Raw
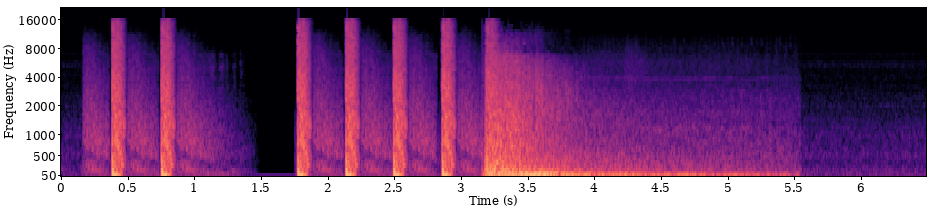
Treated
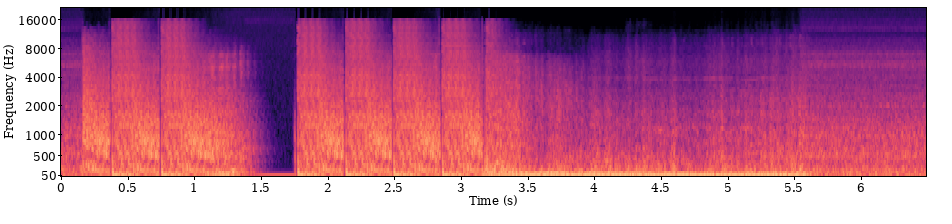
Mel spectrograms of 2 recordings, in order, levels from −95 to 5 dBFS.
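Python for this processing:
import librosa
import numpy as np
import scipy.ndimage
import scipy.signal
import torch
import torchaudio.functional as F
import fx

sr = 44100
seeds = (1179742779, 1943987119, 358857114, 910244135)

y = fx.room_flutter(x, sr, wall_m=9.0, rt60_s=0.31)
y = fx.env_flatten(y, sr, amount_pct=100)
y = y * 10.0 ** (-2.5 / 20.0)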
